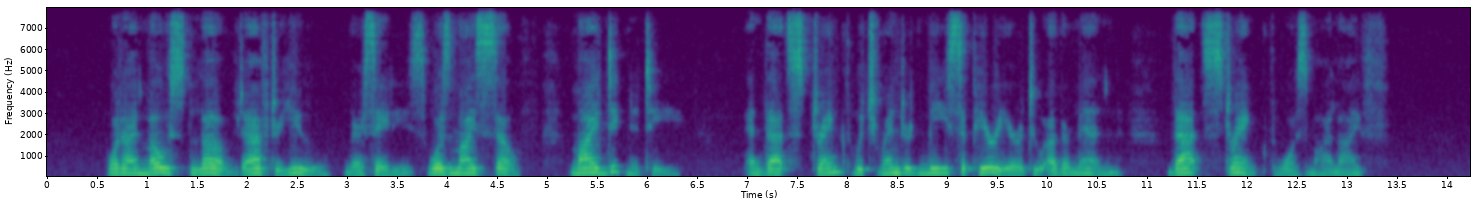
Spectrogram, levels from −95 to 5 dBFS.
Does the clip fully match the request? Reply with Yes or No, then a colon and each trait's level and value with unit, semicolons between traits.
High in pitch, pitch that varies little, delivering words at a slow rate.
Yes: high, 205 Hz; narrow, 2.2 semitones; slow, 110 wpm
